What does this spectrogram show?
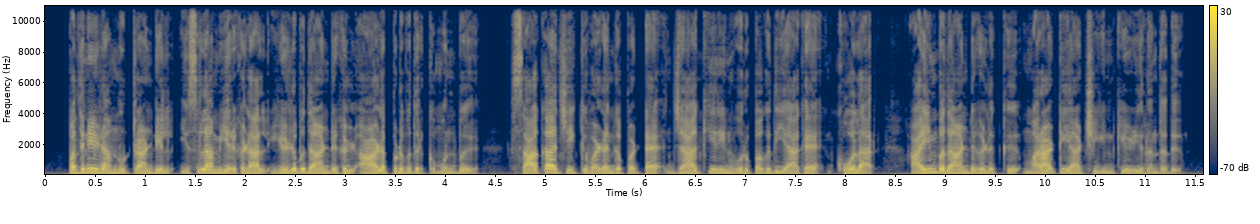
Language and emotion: Tamil, neutral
